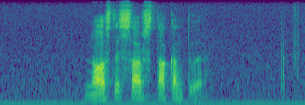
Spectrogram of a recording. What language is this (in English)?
Afrikaans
